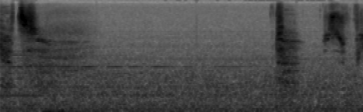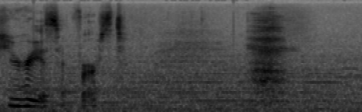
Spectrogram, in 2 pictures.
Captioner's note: sigh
